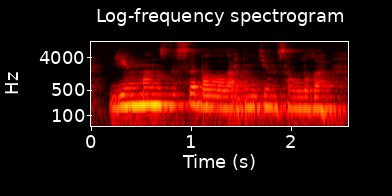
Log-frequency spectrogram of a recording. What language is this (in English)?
Kazakh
